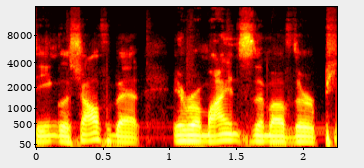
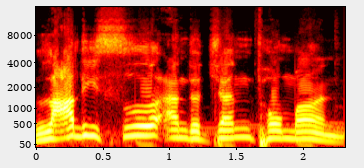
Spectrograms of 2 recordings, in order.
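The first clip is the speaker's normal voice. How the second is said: Chinese-accented English, spoken very slowly; 7 semitones higher than usual. Giving an example of English heard from Chinese learners: imitating Chinese learners' English accent. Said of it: "I'll give you an example of one that I hear all the time".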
